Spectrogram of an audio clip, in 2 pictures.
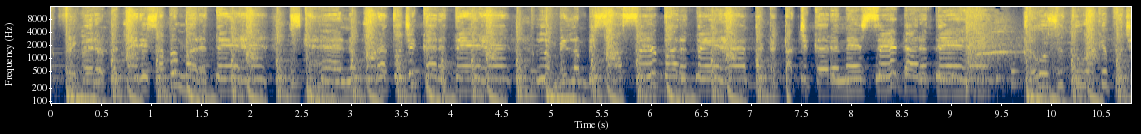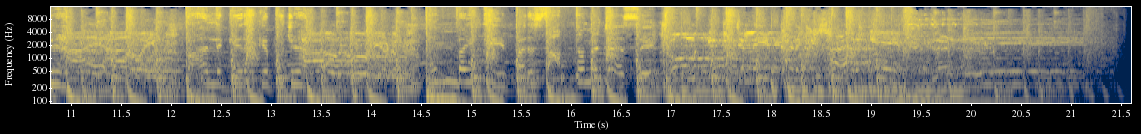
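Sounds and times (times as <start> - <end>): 
rap ringtone: 0.2 - 21.0.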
